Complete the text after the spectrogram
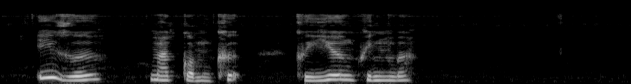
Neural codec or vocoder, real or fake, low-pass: vocoder, 44.1 kHz, 128 mel bands, Pupu-Vocoder; fake; 10.8 kHz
